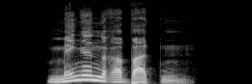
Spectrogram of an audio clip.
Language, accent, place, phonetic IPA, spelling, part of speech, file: German, Germany, Berlin, [ˈmɛŋənʁaˌbatn̩], Mengenrabatten, noun, De-Mengenrabatten.ogg
- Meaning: dative plural of Mengenrabatt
